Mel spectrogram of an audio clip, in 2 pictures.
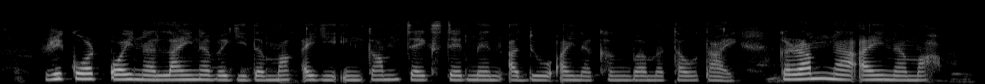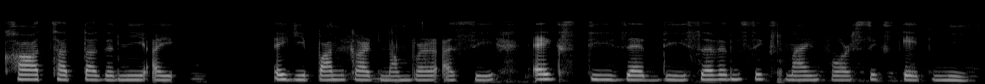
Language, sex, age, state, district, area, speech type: Manipuri, female, 18-30, Manipur, Senapati, urban, read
